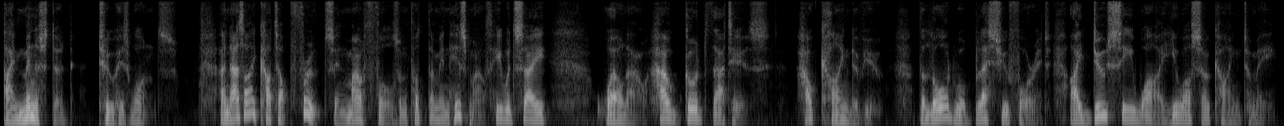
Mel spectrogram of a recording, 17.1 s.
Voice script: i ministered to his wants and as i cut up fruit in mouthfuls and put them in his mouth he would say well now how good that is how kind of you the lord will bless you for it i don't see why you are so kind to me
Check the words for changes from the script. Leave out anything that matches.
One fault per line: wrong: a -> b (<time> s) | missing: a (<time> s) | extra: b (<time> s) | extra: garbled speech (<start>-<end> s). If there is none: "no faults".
wrong: fruit -> fruits (3.9 s)
wrong: don't -> do (14.4 s)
